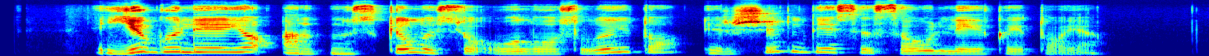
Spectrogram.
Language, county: Lithuanian, Tauragė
